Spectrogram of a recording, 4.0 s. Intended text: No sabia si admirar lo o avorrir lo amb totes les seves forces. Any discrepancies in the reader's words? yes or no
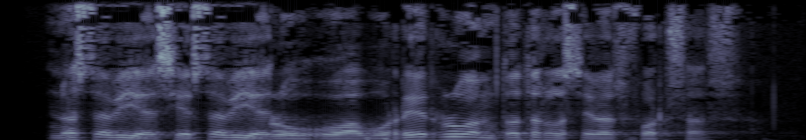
yes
